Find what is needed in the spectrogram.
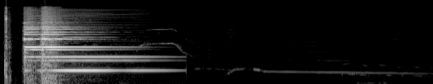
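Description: A mouse click, then a loud bell ding that rings on and is cut off abruptly before two seconds in: the notification-bell sound effect of a YouTube subscribe-button animation.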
